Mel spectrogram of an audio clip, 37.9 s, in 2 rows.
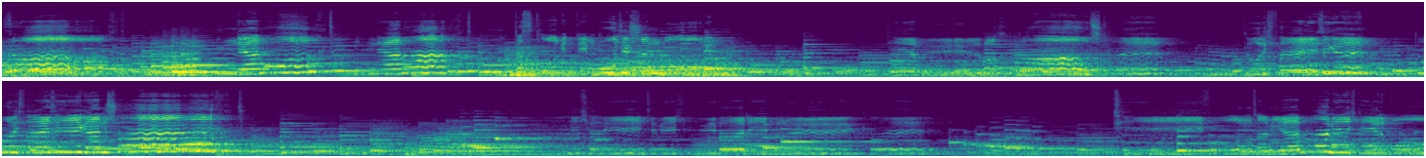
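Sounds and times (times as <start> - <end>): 
baritone singing night songs: 0.0 - 9.9, 11.8 - 22.2, 25.9 - 31.7, 33.8 - 37.9
piano accompaniment: 0.0 - 37.9.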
